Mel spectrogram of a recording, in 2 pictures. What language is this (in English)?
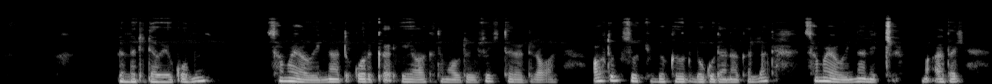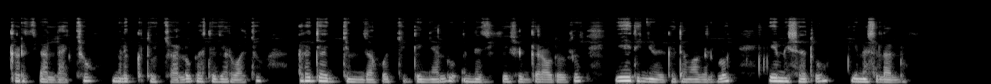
Amharic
